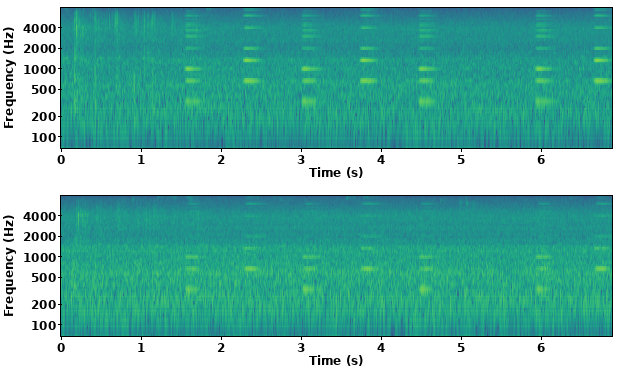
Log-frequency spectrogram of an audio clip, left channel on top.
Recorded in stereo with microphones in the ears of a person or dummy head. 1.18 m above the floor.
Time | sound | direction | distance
0.2 | running footsteps | 65° left (ahead or behind) | 3 m
1.5 | a ringtone | 40° left (ahead or behind) | 1.5 m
